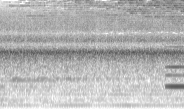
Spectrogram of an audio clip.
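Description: Steady rush of waterfall water, an even hiss with no breaks, under background music that holds a single low note between phrases.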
